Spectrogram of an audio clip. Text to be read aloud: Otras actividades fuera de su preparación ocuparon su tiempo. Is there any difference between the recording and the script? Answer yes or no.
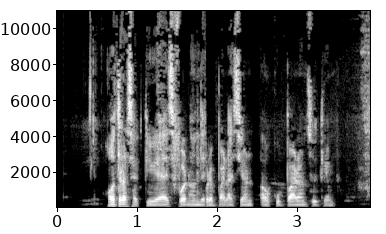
yes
